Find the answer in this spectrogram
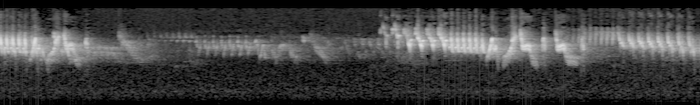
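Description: Common chaffinch song: bright, high, rapid trills of descending notes, repeated in loud bursts with quieter twittering between.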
